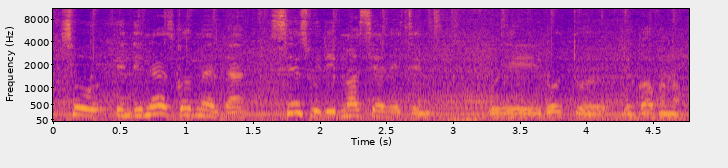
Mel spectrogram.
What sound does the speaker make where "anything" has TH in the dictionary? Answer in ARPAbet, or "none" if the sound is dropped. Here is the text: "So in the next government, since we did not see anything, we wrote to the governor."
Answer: T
